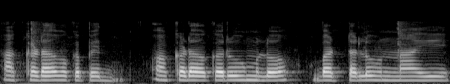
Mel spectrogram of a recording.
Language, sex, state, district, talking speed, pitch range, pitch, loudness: Telugu, female, Andhra Pradesh, Annamaya, 120 wpm, 190-200 Hz, 195 Hz, -16 LUFS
